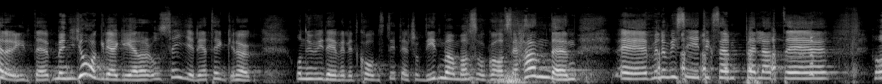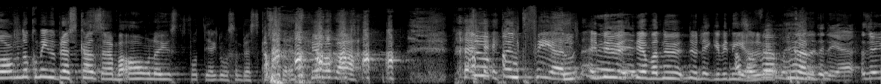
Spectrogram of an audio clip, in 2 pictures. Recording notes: LIVEPOD från Stockholm Pride. Denna gång LIVE under Stockholm Pride.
